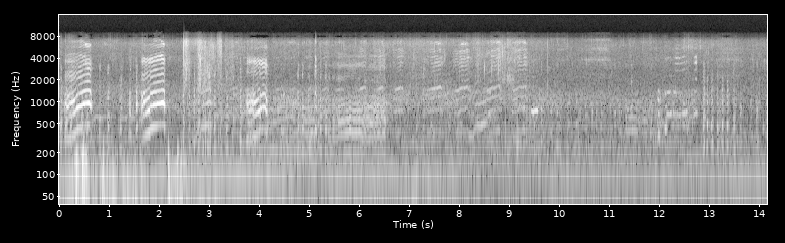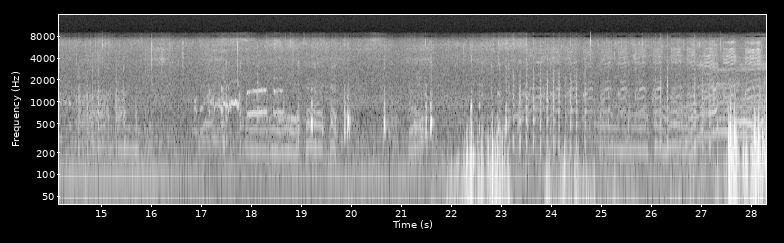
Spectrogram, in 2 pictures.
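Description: Millefleur Pekin bantam chickens clucking and calling, several birds at once, busiest and loudest in the first few seconds, then scattered softer clucks. A faint low hum runs underneath, with low rumbling bursts on the microphone about two-thirds of the way in and again near the end.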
